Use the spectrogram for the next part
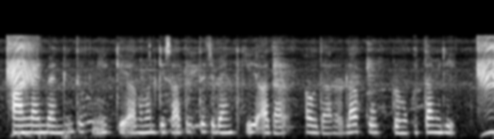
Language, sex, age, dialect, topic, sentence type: Hindi, female, 25-30, Marwari Dhudhari, banking, statement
